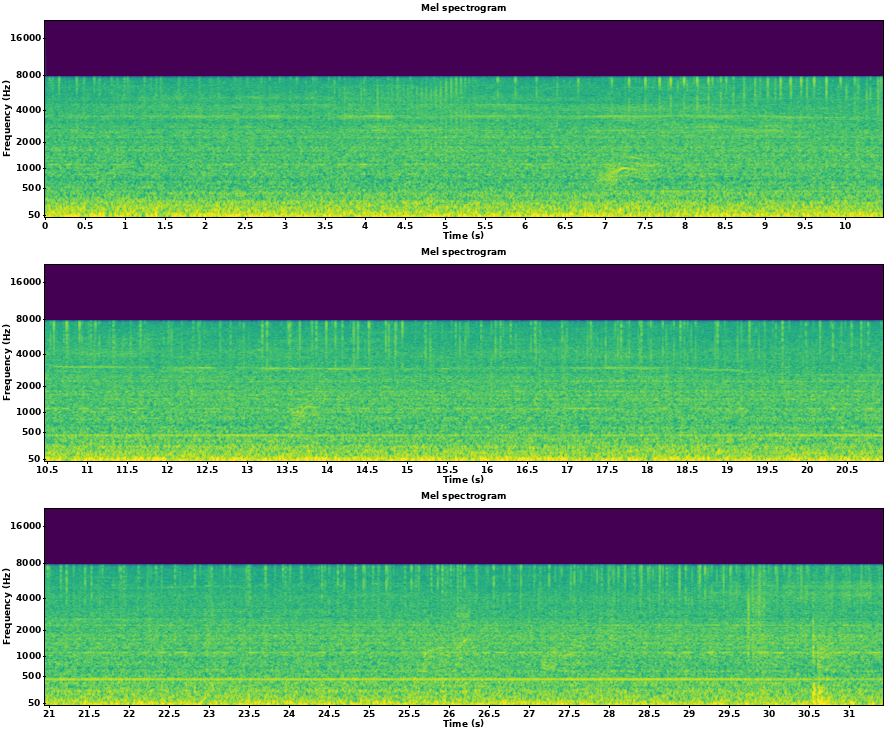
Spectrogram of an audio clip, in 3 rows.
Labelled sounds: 6.9	7.4	killer whale, southern resident, 0.66 to 1.0 kHz
10.9	11.3	vessel noise, 3.0 to 3.1 kHz

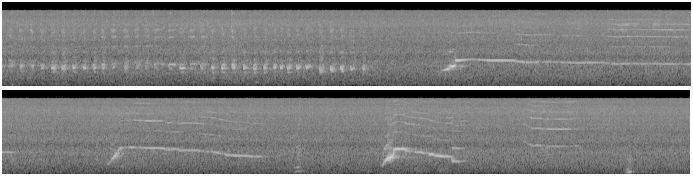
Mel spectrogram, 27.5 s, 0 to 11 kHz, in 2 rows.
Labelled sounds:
8.8	10.9	humpback whale, 0.78 to 6.8 kHz
11.3	13.8	humpback whale, 0.81 to 7.2 kHz
16.0	18.7	humpback whale, 0.78 to 6.7 kHz
21.4	23.0	humpback whale, 0.78 to 4.1 kHz
24.2	25.3	humpback whale, 1.0 to 6.8 kHz

